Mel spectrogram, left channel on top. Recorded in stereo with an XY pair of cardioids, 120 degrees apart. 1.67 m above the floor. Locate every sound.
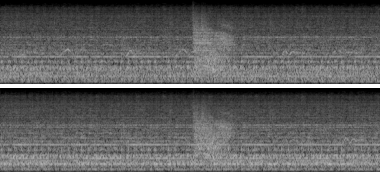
0.0 s a machine running: 15° right, 1.6 m
1.9 s a gunshot: 25° left, 2.5 m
